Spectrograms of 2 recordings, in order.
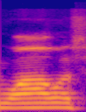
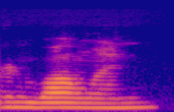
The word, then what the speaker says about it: Wallen: I I can't I don't wow U Morgan Wallace is donating a half a million to Tennessee Wallen is that how you say his name yeah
